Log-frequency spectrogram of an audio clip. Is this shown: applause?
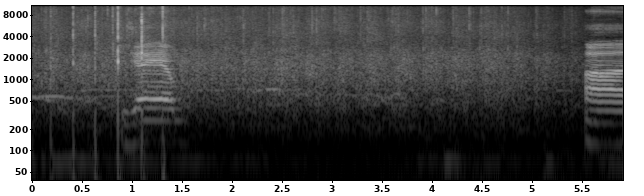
yes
